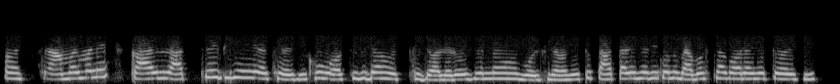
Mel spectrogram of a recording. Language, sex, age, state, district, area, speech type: Bengali, female, 30-45, West Bengal, Bankura, urban, conversation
